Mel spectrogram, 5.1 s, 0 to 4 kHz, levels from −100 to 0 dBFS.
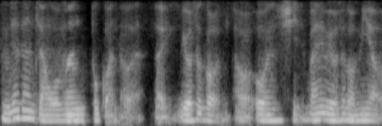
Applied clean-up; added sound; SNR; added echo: neural mask model Resemble Enhance denoiser.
